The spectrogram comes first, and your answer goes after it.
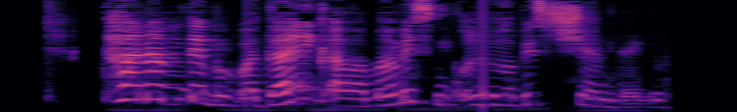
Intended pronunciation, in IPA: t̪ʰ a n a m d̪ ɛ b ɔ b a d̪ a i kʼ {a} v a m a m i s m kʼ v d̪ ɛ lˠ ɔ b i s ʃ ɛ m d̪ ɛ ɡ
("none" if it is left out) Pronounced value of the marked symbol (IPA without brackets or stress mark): a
